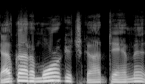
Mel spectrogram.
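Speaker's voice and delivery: very loud, shrill, high pretend scream. Joking about screaming at the YouTube gods: pretend screaming. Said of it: "I'm not screaming at the YouTube gods being like".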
